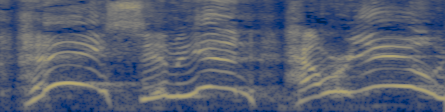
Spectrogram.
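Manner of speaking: very high, drawn-out cartoon greeting; squeaky mock cartoon host; cartoon character. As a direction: imitate a chirpy little cartoon. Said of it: "The cartoon character comes up like".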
